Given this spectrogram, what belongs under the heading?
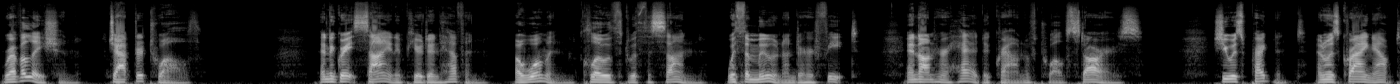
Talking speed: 165 wpm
